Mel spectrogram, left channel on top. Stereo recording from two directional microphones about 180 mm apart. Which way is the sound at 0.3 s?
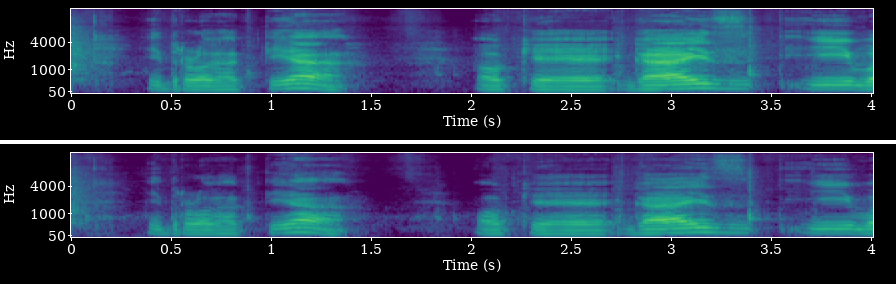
15° right (ahead or behind).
